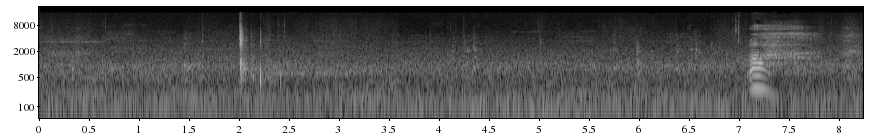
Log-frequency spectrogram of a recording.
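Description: A single sharp click about two seconds in: a putter striking a golf ball on the green, over steady outdoor background noise. A short vocal sound comes near the end.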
